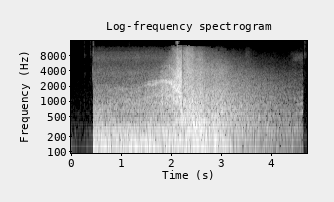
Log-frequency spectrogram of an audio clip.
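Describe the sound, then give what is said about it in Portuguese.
An explosion at a hospital, heard in a news video: a rising whoosh peaks in a sharp blast around two seconds, followed by a broad rumbling roar that slowly fades. No voices are heard. “Bom, essa é a explosão no hospital é, um vídeo que está é, tá circulando já faz tempo.”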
